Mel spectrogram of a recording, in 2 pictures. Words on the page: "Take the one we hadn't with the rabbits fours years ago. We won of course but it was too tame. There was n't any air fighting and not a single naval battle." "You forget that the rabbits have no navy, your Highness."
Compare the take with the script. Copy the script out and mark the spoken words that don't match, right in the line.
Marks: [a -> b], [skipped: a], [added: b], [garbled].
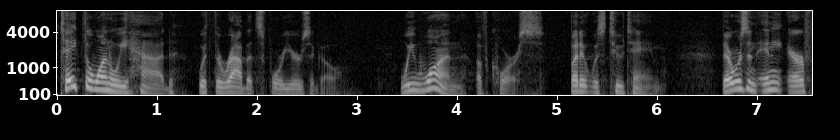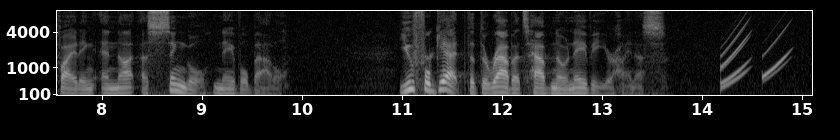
"Take the one we [hadn't -> had] with the rabbits [fours -> four] years ago. We won of course but it was too tame. There was n't any air fighting and not a single naval battle." "You forget that the rabbits have no navy, your Highness."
